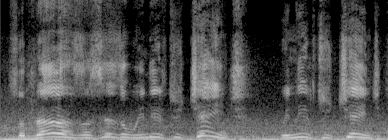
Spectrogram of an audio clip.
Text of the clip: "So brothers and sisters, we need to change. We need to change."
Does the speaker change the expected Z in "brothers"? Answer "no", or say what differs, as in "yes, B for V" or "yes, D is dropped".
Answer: yes, Z is dropped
